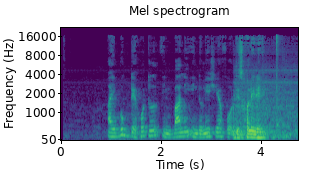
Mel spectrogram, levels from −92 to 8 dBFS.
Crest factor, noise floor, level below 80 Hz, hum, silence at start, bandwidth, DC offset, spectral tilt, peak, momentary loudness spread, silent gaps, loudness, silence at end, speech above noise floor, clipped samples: 20 dB; -62 dBFS; -52 dBFS; none; 0.95 s; 17 kHz; under 0.1%; -7 dB/octave; -2 dBFS; 13 LU; none; -22 LUFS; 0 s; 41 dB; under 0.1%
